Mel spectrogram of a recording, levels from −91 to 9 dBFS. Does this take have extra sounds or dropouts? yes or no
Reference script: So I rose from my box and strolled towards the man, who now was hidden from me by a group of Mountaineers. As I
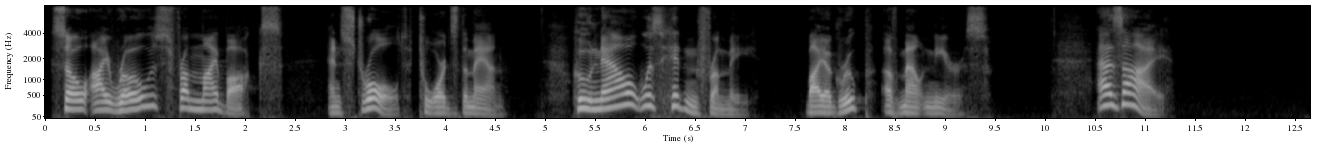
no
